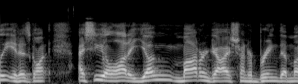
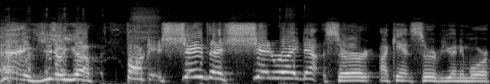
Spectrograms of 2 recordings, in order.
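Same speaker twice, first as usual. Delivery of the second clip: mock drunk voice, much higher pitch; 4 semitones higher than usual. Retelling a bar story, imitating the drunk man who confronted the gentleman. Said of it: "this drunken fucking ass like".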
